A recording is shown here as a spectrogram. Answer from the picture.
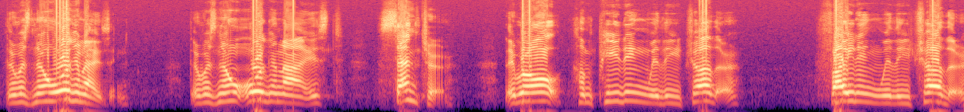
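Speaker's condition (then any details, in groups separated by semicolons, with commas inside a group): Cerebral palsy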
